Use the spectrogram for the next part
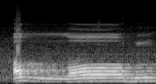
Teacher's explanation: bersama-sama jadi ketika dibaca Allah maka itu suaranya tebal atau tafkhim jadi lafadz Allah kalau didahului harokat fathah maka suaranya jadi tebal bacaannya jadi tebal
